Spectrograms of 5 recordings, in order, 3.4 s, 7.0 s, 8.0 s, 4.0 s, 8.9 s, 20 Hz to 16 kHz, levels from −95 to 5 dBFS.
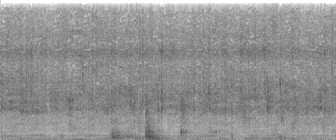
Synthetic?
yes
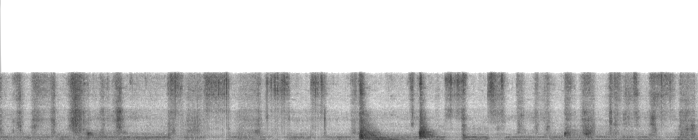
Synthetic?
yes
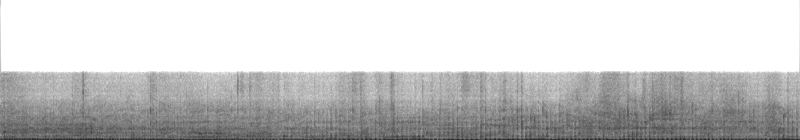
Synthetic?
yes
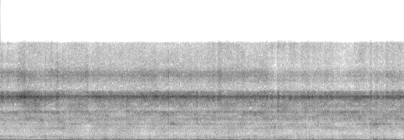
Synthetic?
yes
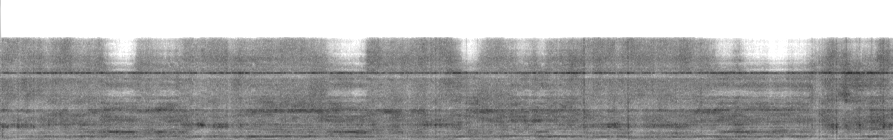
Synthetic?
yes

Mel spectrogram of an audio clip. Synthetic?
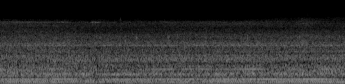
no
